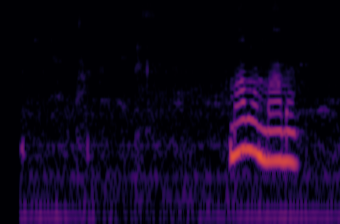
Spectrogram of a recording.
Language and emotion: Russian, sad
